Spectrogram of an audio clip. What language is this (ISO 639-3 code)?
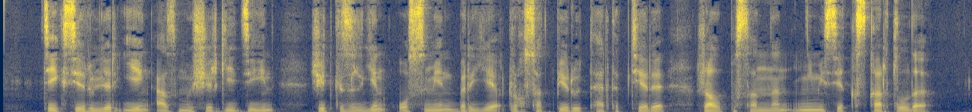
kaz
